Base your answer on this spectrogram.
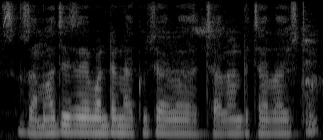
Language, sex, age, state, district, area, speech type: Telugu, male, 30-45, Andhra Pradesh, Vizianagaram, rural, spontaneous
